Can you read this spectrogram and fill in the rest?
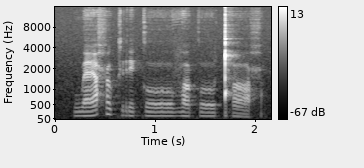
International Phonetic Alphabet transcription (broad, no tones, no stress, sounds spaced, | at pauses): w æ ħ u k r e k oː v ɒ k oː ǃʰ ɒː ħ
